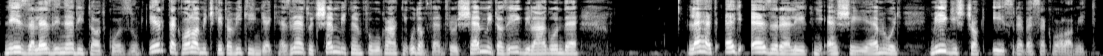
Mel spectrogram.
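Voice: mid-range voice, lively intonation, no echo, natural voice. A reader voicing a stubborn, determined young woman archaeologist who speaks curtly in an audiobook. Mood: insistent. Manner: curt and commanding. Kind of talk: audiobook character voice.

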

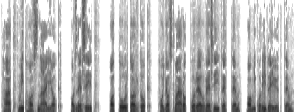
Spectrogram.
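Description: A rough, blustering man with a short fuse and a foul mouth, as a male narrator puts him on. The voice sits low, and the recording is dry and close. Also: no echo, lightly acted. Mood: furious. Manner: blustering, swearing. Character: rough hot-tempered man, crude and furious.

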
